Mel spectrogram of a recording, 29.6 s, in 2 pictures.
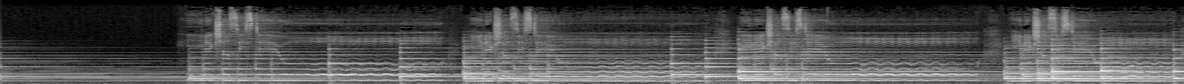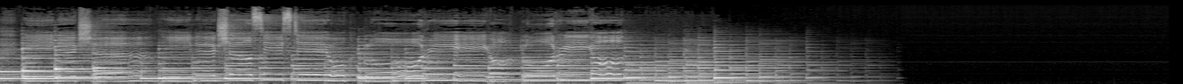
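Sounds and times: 
alto singing: 2.2s - 25.4s.

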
